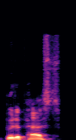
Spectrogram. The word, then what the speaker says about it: Budapest: They were sort of talking about the Puskás Arena in Bucharest. Sorry, not Bucharest, Budapest. I'm looking at it right now. I still said it wrong.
